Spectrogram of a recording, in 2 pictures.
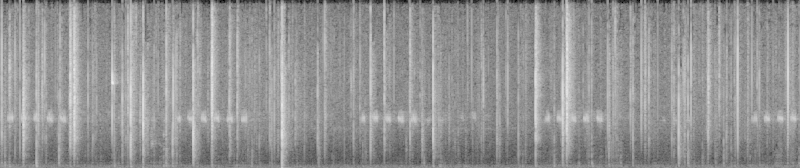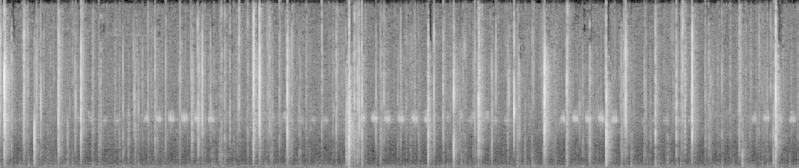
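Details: Crickets chirping on a starry night in a forest beside a campfire: short high trilled bursts of several pulses, repeated about every second and a half, over sharp, frequent crackles and pops from the burning fire.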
